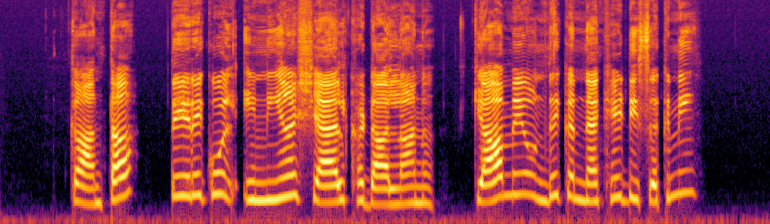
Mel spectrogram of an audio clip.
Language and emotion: Dogri, happy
